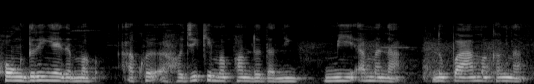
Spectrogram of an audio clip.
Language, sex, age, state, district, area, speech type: Manipuri, female, 60+, Manipur, Ukhrul, rural, spontaneous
